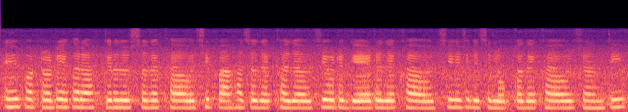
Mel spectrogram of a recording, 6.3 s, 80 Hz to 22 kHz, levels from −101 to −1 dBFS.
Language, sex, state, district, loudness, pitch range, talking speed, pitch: Odia, female, Odisha, Malkangiri, -13 LUFS, 240-260 Hz, 145 wpm, 250 Hz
